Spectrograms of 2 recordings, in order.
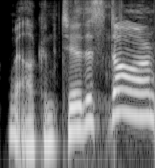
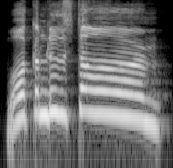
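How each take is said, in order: First: It is said in a plain voice. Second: It is said like a Moe's greeting.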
